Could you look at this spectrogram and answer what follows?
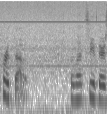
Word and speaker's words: Perthro: Okay, this one, while we're at it, this is Perthro, or it's pronounced Pertho.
